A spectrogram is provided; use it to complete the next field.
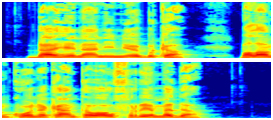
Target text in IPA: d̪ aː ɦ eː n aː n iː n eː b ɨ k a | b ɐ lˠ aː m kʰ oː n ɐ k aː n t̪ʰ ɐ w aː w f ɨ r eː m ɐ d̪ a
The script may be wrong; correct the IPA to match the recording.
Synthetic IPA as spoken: d̪ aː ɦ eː n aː n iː n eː b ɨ k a | b ɐ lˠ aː m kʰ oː n ɐ k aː n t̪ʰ ɐ w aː w f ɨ r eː m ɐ d̪ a

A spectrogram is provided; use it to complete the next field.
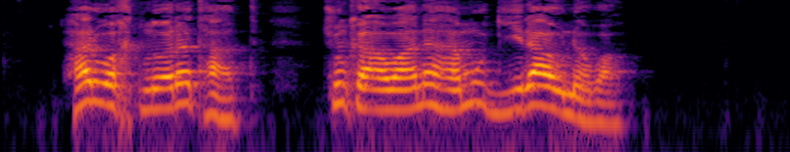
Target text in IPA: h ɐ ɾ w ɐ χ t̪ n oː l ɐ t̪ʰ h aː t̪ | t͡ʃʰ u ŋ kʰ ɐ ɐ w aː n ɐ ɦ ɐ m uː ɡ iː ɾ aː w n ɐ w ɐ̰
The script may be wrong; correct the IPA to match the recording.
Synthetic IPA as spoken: h ɐ ɾ w ɐ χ t̪ n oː ɾ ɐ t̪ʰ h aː t̪ | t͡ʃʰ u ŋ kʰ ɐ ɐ w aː n ɐ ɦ ɐ m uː ɡ iː ɾ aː w n ɐ w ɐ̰

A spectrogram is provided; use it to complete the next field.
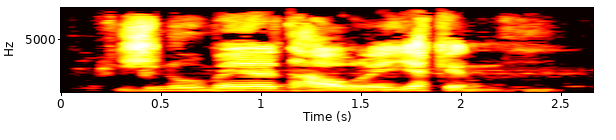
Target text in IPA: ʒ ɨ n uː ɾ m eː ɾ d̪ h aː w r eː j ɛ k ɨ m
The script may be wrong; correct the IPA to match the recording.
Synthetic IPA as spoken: ʒ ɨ n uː m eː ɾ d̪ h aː w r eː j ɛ k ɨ n

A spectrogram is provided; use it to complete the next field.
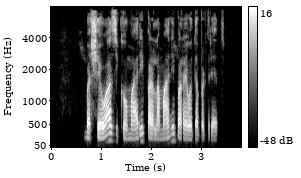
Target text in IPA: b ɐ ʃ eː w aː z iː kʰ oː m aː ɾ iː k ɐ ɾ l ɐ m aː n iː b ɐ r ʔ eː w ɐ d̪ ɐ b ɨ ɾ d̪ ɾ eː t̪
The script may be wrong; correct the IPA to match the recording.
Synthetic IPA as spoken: b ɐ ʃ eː w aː z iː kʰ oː m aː ɾ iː p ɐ ɾ l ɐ m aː n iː b ɐ r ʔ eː w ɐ d̪ ɐ b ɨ ɾ d̪ ɾ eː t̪

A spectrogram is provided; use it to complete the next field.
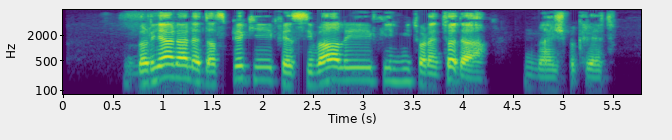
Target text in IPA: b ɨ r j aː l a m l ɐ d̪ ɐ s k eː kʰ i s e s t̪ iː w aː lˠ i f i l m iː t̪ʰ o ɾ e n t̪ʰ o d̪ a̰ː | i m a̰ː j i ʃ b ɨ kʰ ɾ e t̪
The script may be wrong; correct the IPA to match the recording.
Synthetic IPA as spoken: b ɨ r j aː ɾ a l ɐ d̪ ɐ s p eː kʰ i f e s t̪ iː v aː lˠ i f i l m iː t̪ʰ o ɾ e n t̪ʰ o d̪ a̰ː | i m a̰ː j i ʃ b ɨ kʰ ɾ e t̪

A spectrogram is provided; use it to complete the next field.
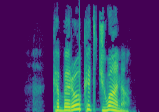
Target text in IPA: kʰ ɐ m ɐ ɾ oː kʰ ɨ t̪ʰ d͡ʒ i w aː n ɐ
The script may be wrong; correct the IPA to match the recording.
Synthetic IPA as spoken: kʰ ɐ b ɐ ɾ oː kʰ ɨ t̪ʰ d͡ʒ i w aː n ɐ

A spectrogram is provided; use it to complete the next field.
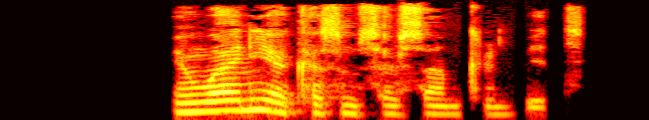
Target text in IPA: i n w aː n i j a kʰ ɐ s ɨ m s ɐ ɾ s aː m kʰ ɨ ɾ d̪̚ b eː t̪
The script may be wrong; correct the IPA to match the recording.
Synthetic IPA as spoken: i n w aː n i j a kʰ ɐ s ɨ m s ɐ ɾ s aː m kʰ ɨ ɾ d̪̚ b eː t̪

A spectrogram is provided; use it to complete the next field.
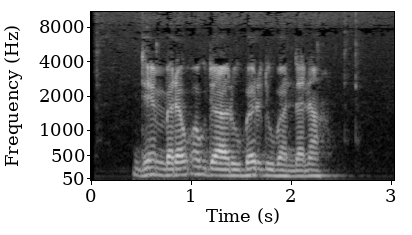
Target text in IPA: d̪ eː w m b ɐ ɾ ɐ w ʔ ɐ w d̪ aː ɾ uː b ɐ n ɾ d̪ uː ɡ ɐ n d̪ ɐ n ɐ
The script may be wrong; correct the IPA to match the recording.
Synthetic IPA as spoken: d̪ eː m b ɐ ɾ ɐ w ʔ ɐ w d̪ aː ɾ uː b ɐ ɾ d̪ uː b ɐ n d̪ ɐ n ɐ

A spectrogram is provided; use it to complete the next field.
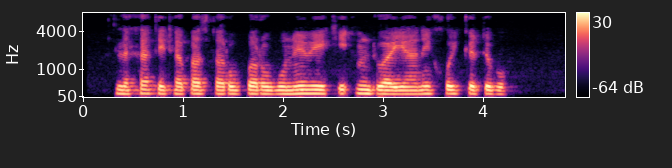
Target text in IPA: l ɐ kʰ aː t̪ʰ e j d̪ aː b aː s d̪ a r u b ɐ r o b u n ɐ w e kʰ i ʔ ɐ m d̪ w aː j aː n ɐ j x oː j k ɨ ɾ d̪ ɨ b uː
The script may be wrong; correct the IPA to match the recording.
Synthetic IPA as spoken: l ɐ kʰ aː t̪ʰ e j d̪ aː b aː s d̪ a r u b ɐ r u b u n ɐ w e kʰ i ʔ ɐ m d̪ w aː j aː n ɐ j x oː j k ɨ ɾ d̪ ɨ b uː

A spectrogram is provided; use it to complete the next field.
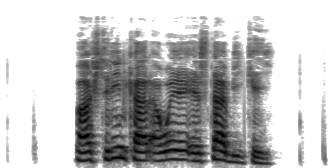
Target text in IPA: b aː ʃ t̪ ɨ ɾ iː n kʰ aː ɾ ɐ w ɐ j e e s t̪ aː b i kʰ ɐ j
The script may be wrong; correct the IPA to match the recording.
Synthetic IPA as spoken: b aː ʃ t̪ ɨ ɾ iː n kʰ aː ɾ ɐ w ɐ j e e s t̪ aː b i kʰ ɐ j

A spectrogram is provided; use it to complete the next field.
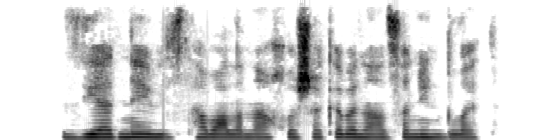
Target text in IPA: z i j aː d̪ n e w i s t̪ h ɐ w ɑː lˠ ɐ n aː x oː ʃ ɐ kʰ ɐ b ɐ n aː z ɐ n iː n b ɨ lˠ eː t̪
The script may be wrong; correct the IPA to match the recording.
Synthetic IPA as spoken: z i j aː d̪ n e w i s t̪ h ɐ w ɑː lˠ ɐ n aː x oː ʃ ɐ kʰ ɐ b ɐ n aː z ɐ n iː n b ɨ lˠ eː t̪

